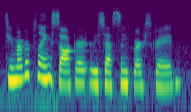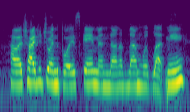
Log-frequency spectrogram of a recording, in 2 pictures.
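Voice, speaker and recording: Young woman, acted by a woman, slightly high voice, playful, tender, table-read drama, light background noise. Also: brisk, natural voice. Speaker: actor in a screenplay table read. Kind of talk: live table-read acting.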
